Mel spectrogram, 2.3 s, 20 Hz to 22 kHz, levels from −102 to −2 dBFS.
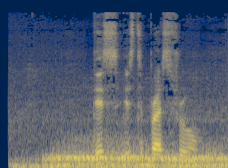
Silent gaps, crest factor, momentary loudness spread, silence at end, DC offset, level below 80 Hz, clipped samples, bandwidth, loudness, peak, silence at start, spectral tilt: none; 16 dB; 9 LU; 0 s; under 0.1%; -28 dBFS; under 0.1%; 16.5 kHz; -19 LUFS; -2 dBFS; 0.1 s; -6 dB/octave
